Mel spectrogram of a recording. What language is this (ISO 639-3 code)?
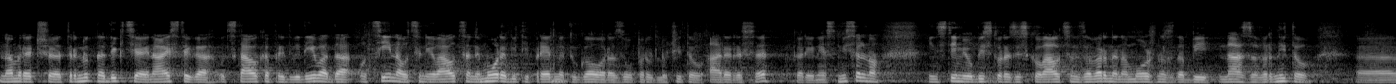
slv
